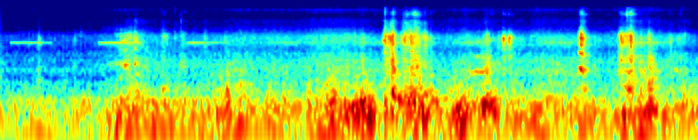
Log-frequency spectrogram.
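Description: A disc harrow scrapes and rattles through the soil.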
